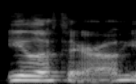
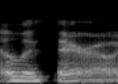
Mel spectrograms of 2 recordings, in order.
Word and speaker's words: Eleuthero: Eleuthero? – Eleuthero, yeah. – Eleuthero. Where are the rest of the ingredients? Peppermint. – Or some people pronounce it Eleuthero, I think too.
